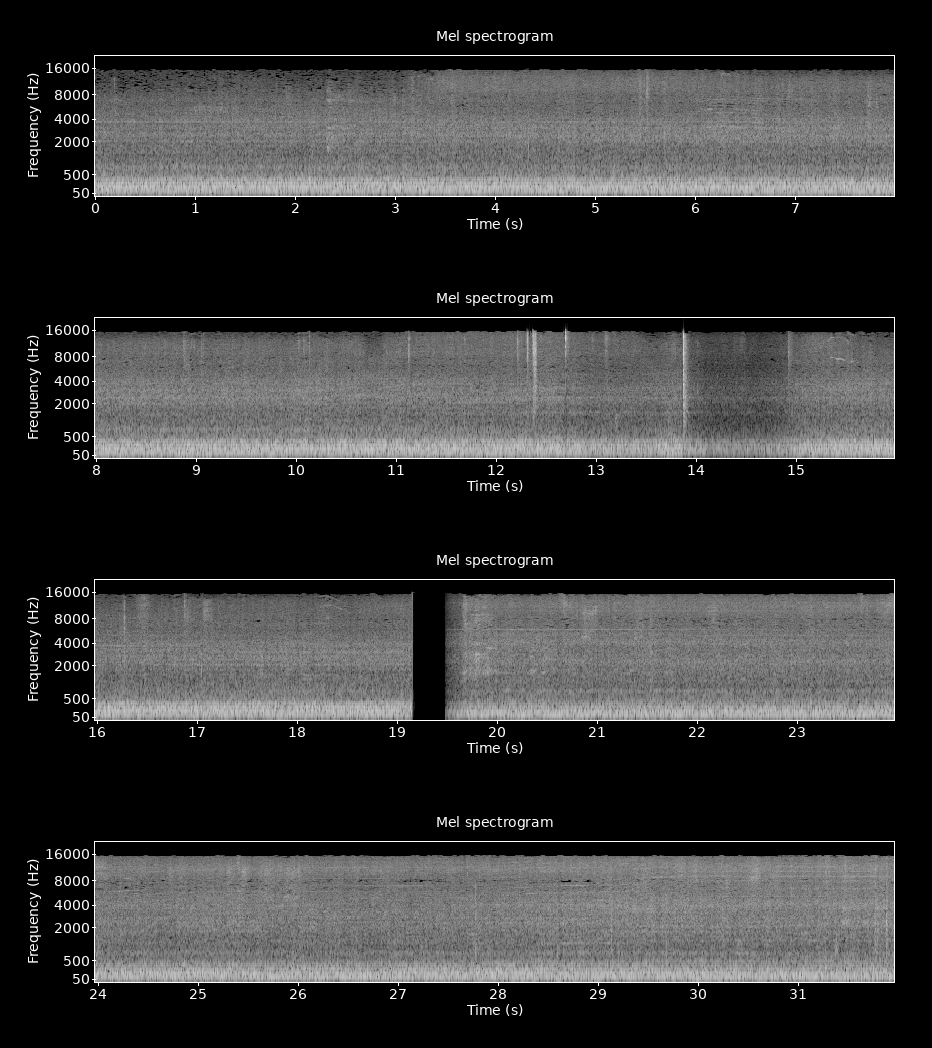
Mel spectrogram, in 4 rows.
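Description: Steady low drone inside the passenger cabin of a Ryanair Boeing 737 descending on approach: jet engine and airflow noise. The drone eases off for a moment about halfway through, then cuts out completely for a split second a few seconds later.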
